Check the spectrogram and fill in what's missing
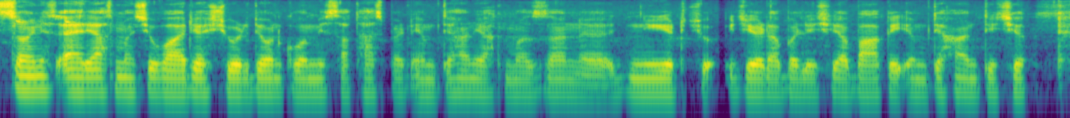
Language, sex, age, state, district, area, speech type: Kashmiri, male, 18-30, Jammu and Kashmir, Kulgam, urban, spontaneous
